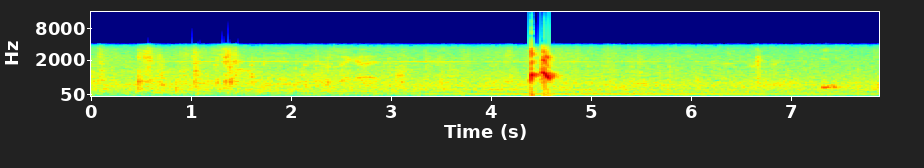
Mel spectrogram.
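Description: One abrupt, gulping hiccup over steady background noise, with faint murmuring around it.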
